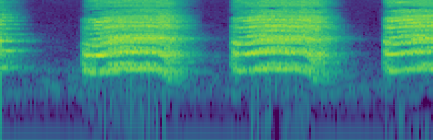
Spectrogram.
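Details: Severe macaw (Ara severus), call.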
